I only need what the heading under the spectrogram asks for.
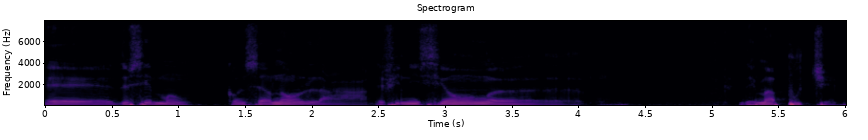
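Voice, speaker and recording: A man with an Andean accent speaks in a dark, mellow tone at a fairly low pitch. His pace is very slow, with long, frequent pauses, yet his intonation is lively. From Bolivia. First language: Aymara (speaking French). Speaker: audience member asking a question. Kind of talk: audience question and comment.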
